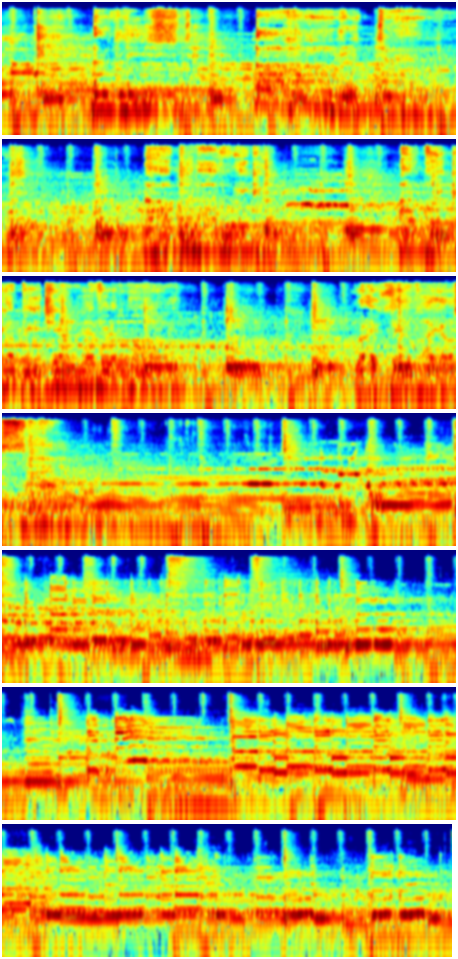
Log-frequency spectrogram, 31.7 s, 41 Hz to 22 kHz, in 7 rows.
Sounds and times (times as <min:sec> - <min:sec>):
Music: 0:00.0 - 0:31.7.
